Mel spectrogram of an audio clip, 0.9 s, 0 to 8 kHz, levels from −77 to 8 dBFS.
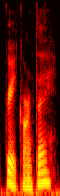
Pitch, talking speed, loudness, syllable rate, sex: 105 Hz, 195 wpm, -19 LUFS, 5.9 syllables/s, male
